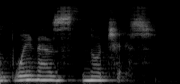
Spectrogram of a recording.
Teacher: You should hear some vibration there because N is voiced. So the S at the end of buenas, that comes before noches, that S at the end, needs to be pronounced as a Z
